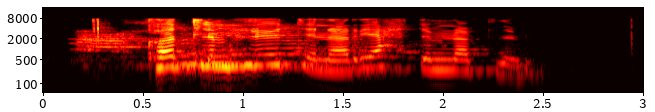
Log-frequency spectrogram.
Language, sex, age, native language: Icelandic, male, 10, Icelandic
